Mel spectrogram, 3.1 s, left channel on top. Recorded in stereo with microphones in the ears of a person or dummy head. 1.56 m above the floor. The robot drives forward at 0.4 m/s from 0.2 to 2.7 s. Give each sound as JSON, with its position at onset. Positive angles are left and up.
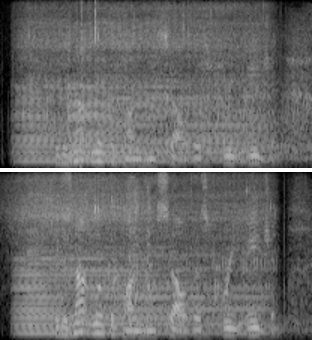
{"t": 0.6, "sound": "a man speaking", "side_deg": -45}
